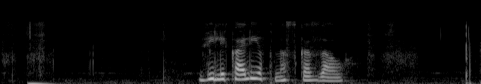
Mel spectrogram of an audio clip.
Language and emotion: Russian, positive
